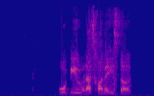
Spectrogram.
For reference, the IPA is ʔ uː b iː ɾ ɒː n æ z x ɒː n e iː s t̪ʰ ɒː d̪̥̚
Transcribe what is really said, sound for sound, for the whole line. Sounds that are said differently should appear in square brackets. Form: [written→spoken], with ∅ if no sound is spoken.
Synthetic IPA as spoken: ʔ uː b iː ɾ [ɒː→uː] n æ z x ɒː n e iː s [t̪ʰ→t̪] ɒː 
